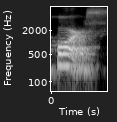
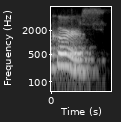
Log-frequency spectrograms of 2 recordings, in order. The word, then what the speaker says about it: course: breath okay next one course instead of curse english course sometimes they say curse all right well there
